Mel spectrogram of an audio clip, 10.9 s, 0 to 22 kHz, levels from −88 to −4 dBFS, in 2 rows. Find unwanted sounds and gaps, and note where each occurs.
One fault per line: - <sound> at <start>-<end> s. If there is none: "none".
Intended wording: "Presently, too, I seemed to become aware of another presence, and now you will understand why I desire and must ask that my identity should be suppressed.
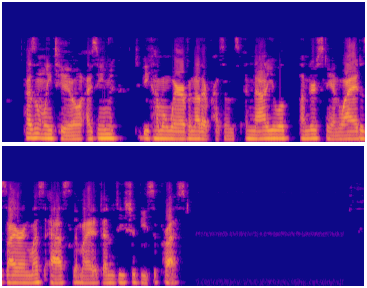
none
